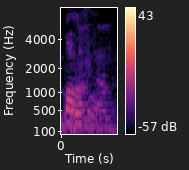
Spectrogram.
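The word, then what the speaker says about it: Beau DaFooL: Bo, B-E-A-U, the fool, D-A-F-O-O, capital L. – Capital L. – Bo the fool.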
